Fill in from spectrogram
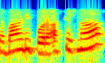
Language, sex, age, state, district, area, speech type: Kashmiri, female, 18-30, Jammu and Kashmir, Baramulla, rural, conversation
